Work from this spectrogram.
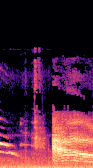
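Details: Domestic cat heard indoors, where a cat's maternal instinct bursts out on hearing a kitten meow: a faint falling call, then a loud, sustained, slightly wavering meow that holds and slowly drops in pitch, with soft background noise.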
